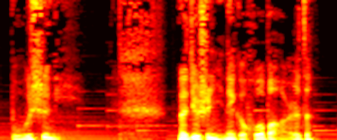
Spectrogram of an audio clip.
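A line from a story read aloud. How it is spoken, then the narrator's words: Soft laugh. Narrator (Chinese): 荣寒生顺势轻轻一笑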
